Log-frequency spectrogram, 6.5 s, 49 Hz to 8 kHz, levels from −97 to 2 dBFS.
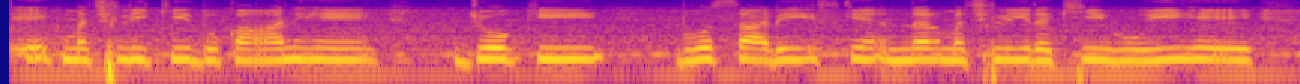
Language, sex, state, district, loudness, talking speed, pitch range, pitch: Hindi, female, Bihar, Lakhisarai, -15 LUFS, 140 wpm, 205-225 Hz, 215 Hz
